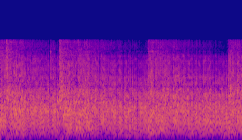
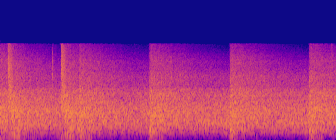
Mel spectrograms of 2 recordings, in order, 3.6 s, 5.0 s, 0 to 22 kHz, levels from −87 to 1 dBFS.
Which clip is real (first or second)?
second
